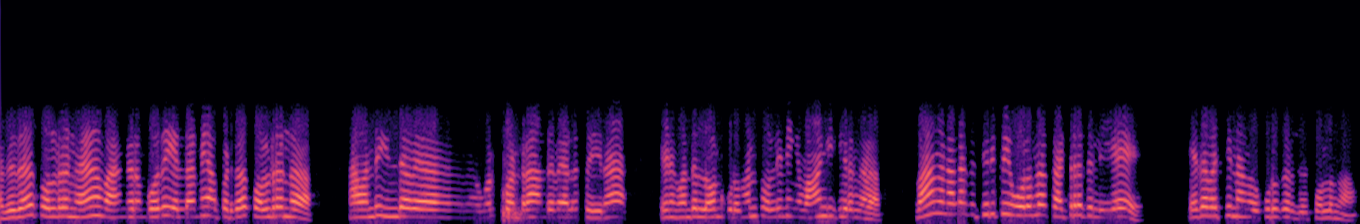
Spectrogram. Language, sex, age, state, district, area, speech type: Tamil, female, 30-45, Tamil Nadu, Tirupattur, rural, conversation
